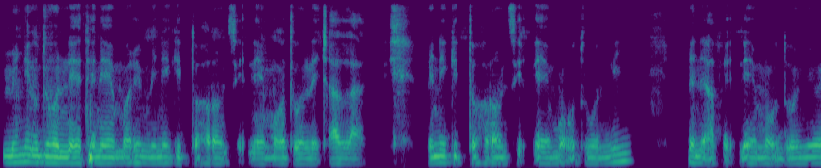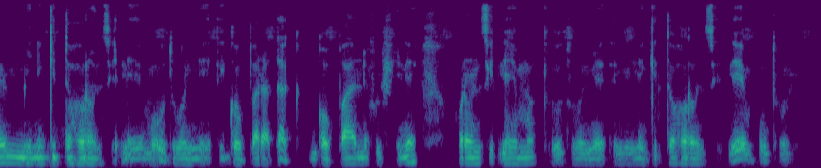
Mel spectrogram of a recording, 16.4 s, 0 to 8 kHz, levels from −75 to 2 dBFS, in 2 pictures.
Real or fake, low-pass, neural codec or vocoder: fake; 7.2 kHz; codec, 16 kHz, 4 kbps, FunCodec, trained on LibriTTS, 50 frames a second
